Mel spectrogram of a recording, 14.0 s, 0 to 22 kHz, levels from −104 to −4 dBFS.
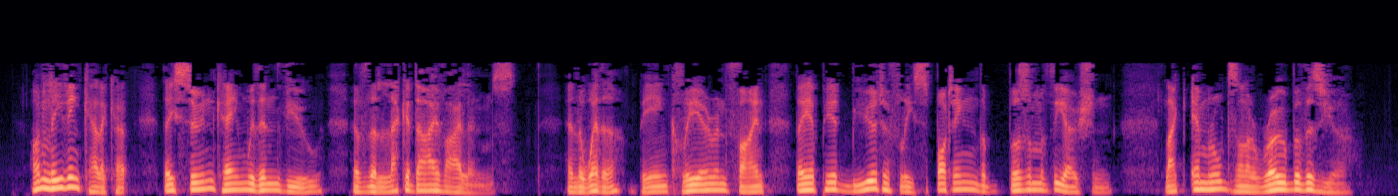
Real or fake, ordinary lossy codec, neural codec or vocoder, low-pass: fake; MP3, 24 kbps; codec, 16 kHz, 2 kbps, X-Codec, WavLM features, trained on Multilingual LibriSpeech; 7.2 kHz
